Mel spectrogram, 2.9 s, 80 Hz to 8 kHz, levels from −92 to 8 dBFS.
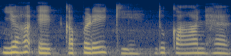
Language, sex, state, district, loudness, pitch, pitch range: Hindi, female, Chhattisgarh, Raipur, -19 LUFS, 240 Hz, 235-255 Hz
